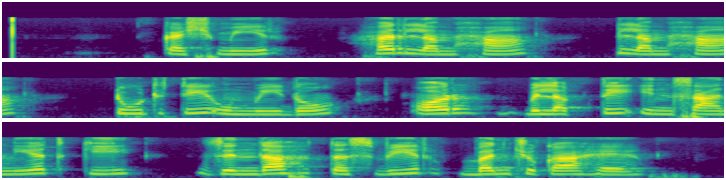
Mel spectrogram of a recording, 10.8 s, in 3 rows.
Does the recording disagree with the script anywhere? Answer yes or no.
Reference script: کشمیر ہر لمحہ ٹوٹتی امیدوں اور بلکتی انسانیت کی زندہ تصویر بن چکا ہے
yes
